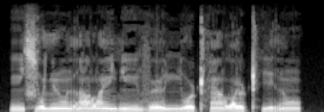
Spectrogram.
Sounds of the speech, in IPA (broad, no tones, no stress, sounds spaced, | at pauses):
ĩ ɕ o lʲ õ r ɑ̃ lˠ ẽ ʎ ĩ v ø ɲ o ʈʰ æ̃ lˠ ø ʈʰ i r õ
